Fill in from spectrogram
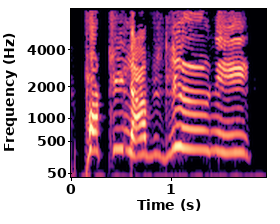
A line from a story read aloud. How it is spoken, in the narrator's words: he zoomed away, cackling and shrieking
